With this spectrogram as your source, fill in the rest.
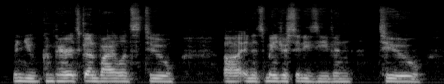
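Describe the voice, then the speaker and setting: A somewhat breathy man's voice, fairly high-pitched, with an American accent. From US Northeast, Rhode Island. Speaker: political commentary vlogger. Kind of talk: unscripted solo monologue. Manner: hesitant, filler-heavy, some stuttering.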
